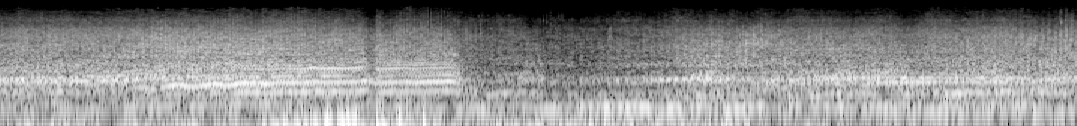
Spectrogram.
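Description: Demolition-derby pickup truck engines revving hard, the pitch rising and wavering as they push; the sound drops suddenly about three seconds in, then the revving picks up again.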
